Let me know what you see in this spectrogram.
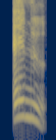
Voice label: "n", alphabet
